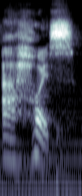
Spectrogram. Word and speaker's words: arroz: So it's just ha, just like at the beginning of the word.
